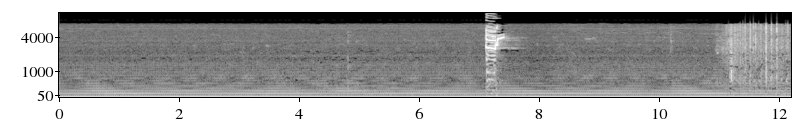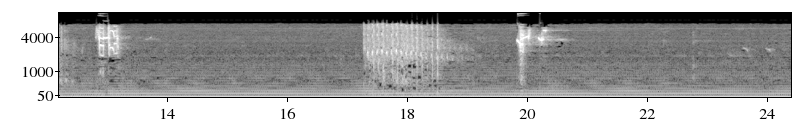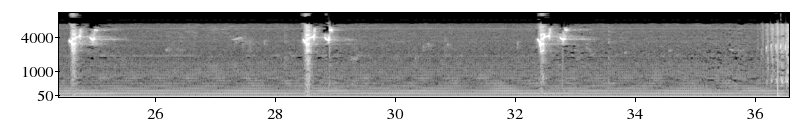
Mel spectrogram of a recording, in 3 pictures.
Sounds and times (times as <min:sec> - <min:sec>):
Outside, rural or natural: 0:00.0 - 0:36.5
Pigeon, dove: 0:17.3 - 0:19.0, 0:36.1 - 0:36.5.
